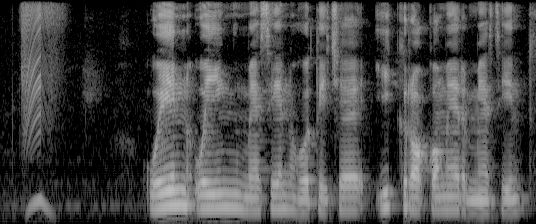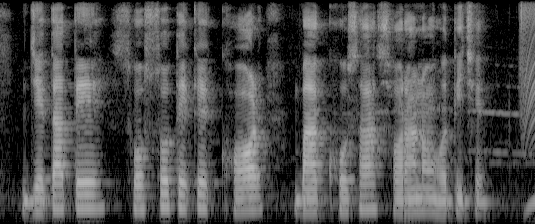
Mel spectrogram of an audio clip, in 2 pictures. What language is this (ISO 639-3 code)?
ben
